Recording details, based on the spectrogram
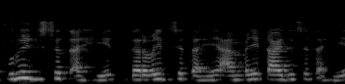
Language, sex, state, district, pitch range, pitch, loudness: Marathi, female, Maharashtra, Sindhudurg, 210-245 Hz, 225 Hz, -39 LUFS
